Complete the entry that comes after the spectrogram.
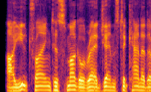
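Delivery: usual speaking voice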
